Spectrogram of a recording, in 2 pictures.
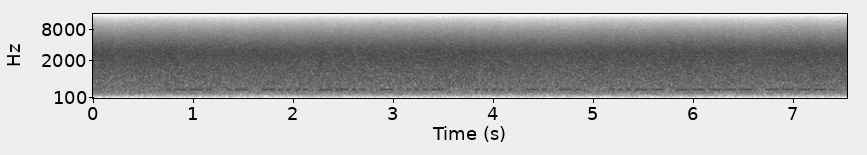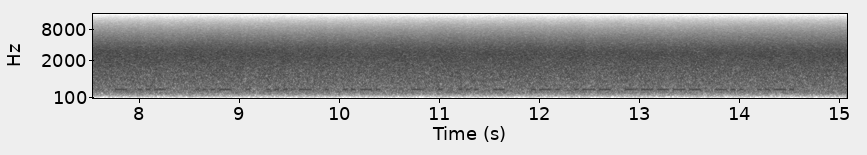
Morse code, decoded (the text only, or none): PA6ZTV 5NN 309 TU VE4EF TEST RW0DF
